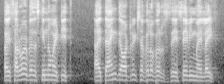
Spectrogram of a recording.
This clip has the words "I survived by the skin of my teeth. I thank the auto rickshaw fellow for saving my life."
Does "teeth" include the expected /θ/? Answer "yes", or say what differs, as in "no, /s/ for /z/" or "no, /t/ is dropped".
no, /t/ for /θ/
